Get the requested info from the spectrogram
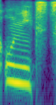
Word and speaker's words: Unix: Co więcej, wymawiane po angielsku Unix brzmiało identycznie jak Eunuchs, czyli Eunuchowie, co dodawało nazwie dodatkowy, nieco pikantny humor.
